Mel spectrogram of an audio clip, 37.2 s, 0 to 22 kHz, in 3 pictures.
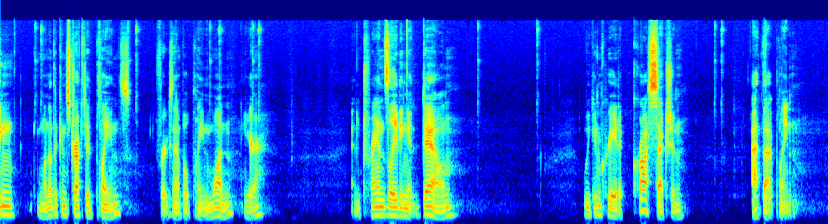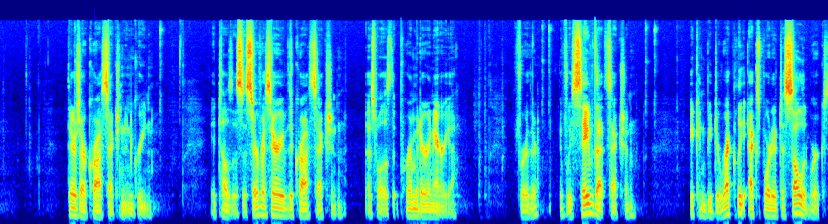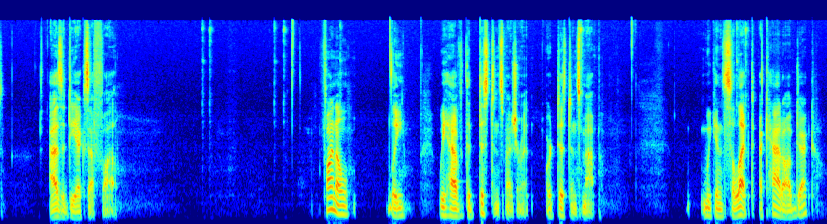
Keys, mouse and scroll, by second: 0.5 click, 1.9 click, 3.1 click, 3.7 click, 7.1-8.0 drag, 10.7 click, 13.5-14.8 drag, 20.5 click, 22.1 click, 27.9 click, 28.9 click, 29.9-33.5 drag, 35.8 click.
